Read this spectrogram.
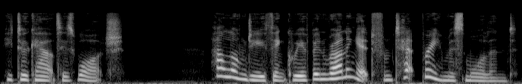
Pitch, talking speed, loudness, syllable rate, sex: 220 Hz, 220 wpm, -20 LUFS, 5.4 syllables/s, female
